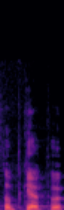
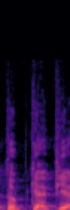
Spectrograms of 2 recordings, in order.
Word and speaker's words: Topkapı: Prononce Topkapı. Mais on peut dire Topkapi à la française, devient le nouveau sultan de l'Empire ottoman.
